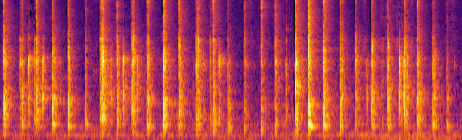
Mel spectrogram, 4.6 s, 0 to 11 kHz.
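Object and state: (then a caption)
Hollow plastic toy horse. A hand-sized hollow plastic toy horse on wheels, with a green head, orange body and blue wheels, is held in gloved hands and tapped and knocked with a toy plastic hammer, then worked over its body and screws with a plastic toy tool. About 30 quick, dry, bright plastic clicks and knocks come in an uneven rhythm, each dying away almost at once with no ring or low body.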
